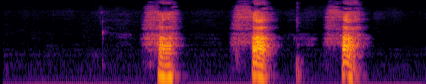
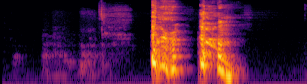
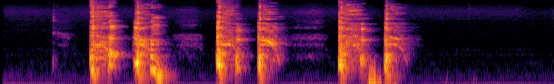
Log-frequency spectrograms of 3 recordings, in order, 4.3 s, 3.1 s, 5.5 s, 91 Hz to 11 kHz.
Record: exhalation_length: 4.3 s
exhalation_amplitude: 19860
exhalation_signal_mean_std_ratio: 0.33
cough_length: 3.1 s
cough_amplitude: 26028
cough_signal_mean_std_ratio: 0.36
three_cough_length: 5.5 s
three_cough_amplitude: 25133
three_cough_signal_mean_std_ratio: 0.43
survey_phase: beta (2021-08-13 to 2022-03-07)
age: 65+
gender: Male
wearing_mask: 'No'
symptom_none: true
smoker_status: Ex-smoker
respiratory_condition_asthma: false
respiratory_condition_other: false
recruitment_source: REACT
submission_delay: 1 day
covid_test_result: Negative
covid_test_method: RT-qPCR
influenza_a_test_result: Unknown/Void
influenza_b_test_result: Unknown/Void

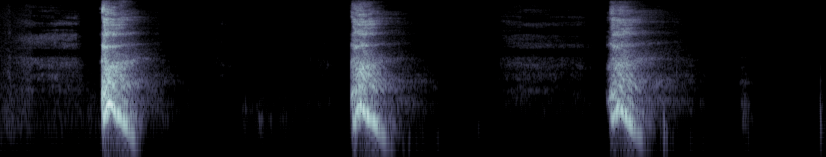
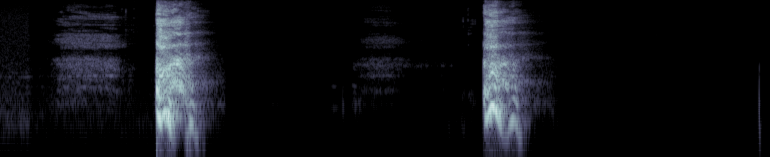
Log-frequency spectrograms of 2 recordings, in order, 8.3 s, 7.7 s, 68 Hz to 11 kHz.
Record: three_cough_length: 8.3 s
three_cough_amplitude: 26006
three_cough_signal_mean_std_ratio: 0.23
cough_length: 7.7 s
cough_amplitude: 26028
cough_signal_mean_std_ratio: 0.22
survey_phase: alpha (2021-03-01 to 2021-08-12)
age: 45-64
gender: Male
wearing_mask: 'No'
symptom_shortness_of_breath: true
symptom_diarrhoea: true
symptom_fatigue: true
symptom_headache: true
symptom_change_to_sense_of_smell_or_taste: true
symptom_loss_of_taste: true
symptom_onset: 2 days
smoker_status: Never smoked
respiratory_condition_asthma: true
respiratory_condition_other: false
recruitment_source: Test and Trace
submission_delay: 2 days
covid_test_result: Positive
covid_test_method: RT-qPCR
covid_ct_value: 17.8
covid_ct_gene: N gene
covid_ct_mean: 17.8
covid_viral_load: 1400000 copies/ml
covid_viral_load_category: High viral load (>1M copies/ml)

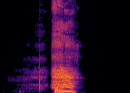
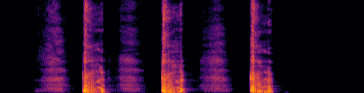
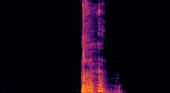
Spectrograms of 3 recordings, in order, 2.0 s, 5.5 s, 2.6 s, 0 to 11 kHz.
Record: exhalation_length: 2.0 s
exhalation_amplitude: 28867
exhalation_signal_mean_std_ratio: 0.35
three_cough_length: 5.5 s
three_cough_amplitude: 32768
three_cough_signal_mean_std_ratio: 0.32
cough_length: 2.6 s
cough_amplitude: 32768
cough_signal_mean_std_ratio: 0.26
survey_phase: beta (2021-08-13 to 2022-03-07)
age: 45-64
gender: Female
wearing_mask: 'No'
symptom_none: true
smoker_status: Never smoked
respiratory_condition_asthma: false
respiratory_condition_other: false
recruitment_source: REACT
submission_delay: 1 day
covid_test_result: Negative
covid_test_method: RT-qPCR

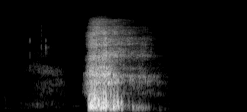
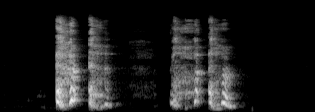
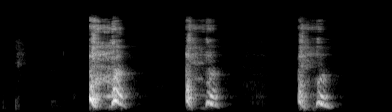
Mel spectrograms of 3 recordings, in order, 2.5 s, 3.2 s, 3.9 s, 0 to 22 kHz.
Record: exhalation_length: 2.5 s
exhalation_amplitude: 29633
exhalation_signal_mean_std_ratio: 0.3
cough_length: 3.2 s
cough_amplitude: 25542
cough_signal_mean_std_ratio: 0.38
three_cough_length: 3.9 s
three_cough_amplitude: 24346
three_cough_signal_mean_std_ratio: 0.33
survey_phase: alpha (2021-03-01 to 2021-08-12)
age: 18-44
gender: Female
wearing_mask: 'No'
symptom_none: true
smoker_status: Never smoked
respiratory_condition_asthma: false
respiratory_condition_other: false
recruitment_source: REACT
submission_delay: 1 day
covid_test_result: Negative
covid_test_method: RT-qPCR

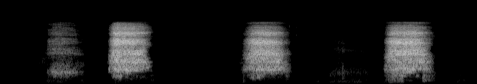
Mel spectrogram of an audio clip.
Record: exhalation_length: 4.8 s
exhalation_amplitude: 32768
exhalation_signal_mean_std_ratio: 0.41
survey_phase: beta (2021-08-13 to 2022-03-07)
age: 18-44
gender: Female
wearing_mask: 'No'
symptom_cough_any: true
symptom_runny_or_blocked_nose: true
symptom_other: true
symptom_onset: 5 days
smoker_status: Never smoked
respiratory_condition_asthma: true
respiratory_condition_other: false
recruitment_source: Test and Trace
submission_delay: 2 days
covid_test_result: Negative
covid_test_method: RT-qPCR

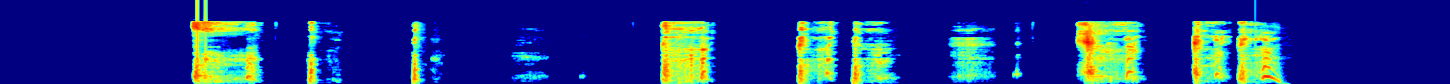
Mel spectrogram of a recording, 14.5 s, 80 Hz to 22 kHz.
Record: three_cough_length: 14.5 s
three_cough_amplitude: 30657
three_cough_signal_mean_std_ratio: 0.25
survey_phase: beta (2021-08-13 to 2022-03-07)
age: 65+
gender: Female
wearing_mask: 'No'
symptom_cough_any: true
symptom_fatigue: true
smoker_status: Ex-smoker
respiratory_condition_asthma: true
respiratory_condition_other: true
recruitment_source: REACT
submission_delay: 1 day
covid_test_result: Negative
covid_test_method: RT-qPCR
influenza_a_test_result: Negative
influenza_b_test_result: Negative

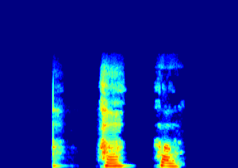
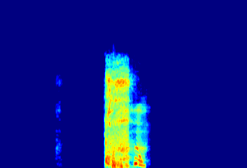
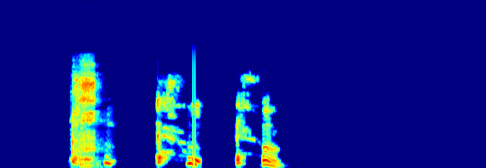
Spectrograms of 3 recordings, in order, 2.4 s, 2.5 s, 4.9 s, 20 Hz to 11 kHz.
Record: exhalation_length: 2.4 s
exhalation_amplitude: 29069
exhalation_signal_mean_std_ratio: 0.35
cough_length: 2.5 s
cough_amplitude: 28376
cough_signal_mean_std_ratio: 0.29
three_cough_length: 4.9 s
three_cough_amplitude: 31457
three_cough_signal_mean_std_ratio: 0.32
survey_phase: beta (2021-08-13 to 2022-03-07)
age: 45-64
gender: Female
wearing_mask: 'No'
symptom_none: true
smoker_status: Never smoked
respiratory_condition_asthma: false
respiratory_condition_other: false
recruitment_source: REACT
submission_delay: 8 days
covid_test_result: Negative
covid_test_method: RT-qPCR
influenza_a_test_result: Negative
influenza_b_test_result: Negative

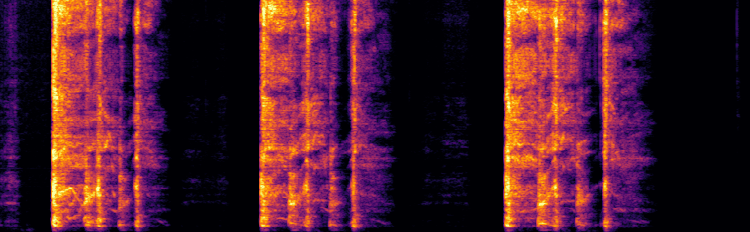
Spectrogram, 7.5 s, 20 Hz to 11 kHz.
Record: three_cough_length: 7.5 s
three_cough_amplitude: 32768
three_cough_signal_mean_std_ratio: 0.33
survey_phase: beta (2021-08-13 to 2022-03-07)
age: 45-64
gender: Male
wearing_mask: 'No'
symptom_none: true
smoker_status: Ex-smoker
respiratory_condition_asthma: true
respiratory_condition_other: false
recruitment_source: REACT
submission_delay: 2 days
covid_test_result: Negative
covid_test_method: RT-qPCR
influenza_a_test_result: Negative
influenza_b_test_result: Negative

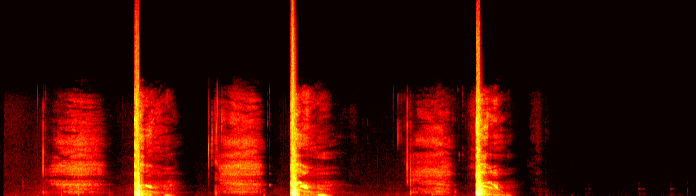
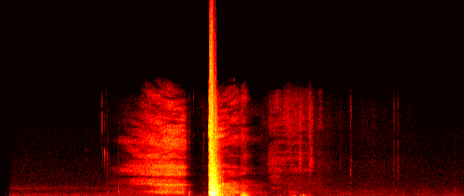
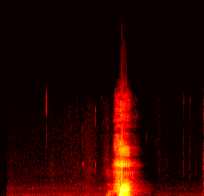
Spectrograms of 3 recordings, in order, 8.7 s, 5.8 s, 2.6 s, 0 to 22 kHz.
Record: three_cough_length: 8.7 s
three_cough_amplitude: 32768
three_cough_signal_mean_std_ratio: 0.2
cough_length: 5.8 s
cough_amplitude: 32768
cough_signal_mean_std_ratio: 0.15
exhalation_length: 2.6 s
exhalation_amplitude: 32767
exhalation_signal_mean_std_ratio: 0.17
survey_phase: beta (2021-08-13 to 2022-03-07)
age: 45-64
gender: Male
wearing_mask: 'No'
symptom_none: true
smoker_status: Never smoked
respiratory_condition_asthma: false
respiratory_condition_other: false
recruitment_source: REACT
submission_delay: 1 day
covid_test_result: Negative
covid_test_method: RT-qPCR
influenza_a_test_result: Negative
influenza_b_test_result: Negative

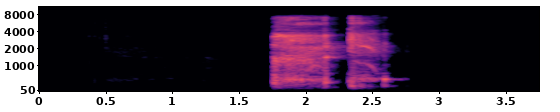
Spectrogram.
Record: cough_length: 3.8 s
cough_amplitude: 22568
cough_signal_mean_std_ratio: 0.35
survey_phase: alpha (2021-03-01 to 2021-08-12)
age: 18-44
gender: Male
wearing_mask: 'No'
symptom_cough_any: true
symptom_fatigue: true
symptom_headache: true
symptom_change_to_sense_of_smell_or_taste: true
symptom_onset: 4 days
smoker_status: Never smoked
respiratory_condition_asthma: false
respiratory_condition_other: false
recruitment_source: Test and Trace
submission_delay: 1 day
covid_test_result: Positive
covid_test_method: RT-qPCR
covid_ct_value: 15.0
covid_ct_gene: ORF1ab gene
covid_ct_mean: 15.4
covid_viral_load: 8700000 copies/ml
covid_viral_load_category: High viral load (>1M copies/ml)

